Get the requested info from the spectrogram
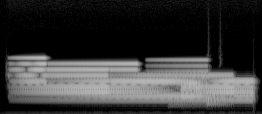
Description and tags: stockhausen reenactment, made in pd. The original was a fysical contruct, this was re-created in Pure Data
